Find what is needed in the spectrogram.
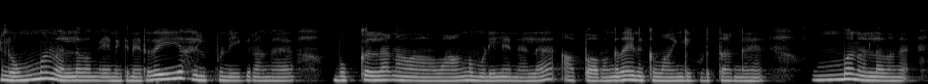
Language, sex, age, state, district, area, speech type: Tamil, female, 18-30, Tamil Nadu, Tiruppur, rural, spontaneous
